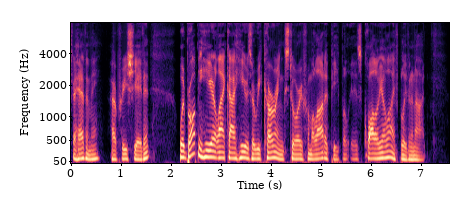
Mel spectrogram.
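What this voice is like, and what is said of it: New Orleans accent. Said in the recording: “If people are listening to this accent, I'm originally from New Orleans.”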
